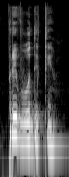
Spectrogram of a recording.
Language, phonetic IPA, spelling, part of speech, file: Ukrainian, [preˈwɔdete], приводити, verb, Uk-приводити.ogg
- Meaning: 1. to bring, to lead, to take (a person, on foot) 2. to lead (conduct or induce someone to a state or course of action) 3. to lead (to influence towards a belief, a conclusion, etc.)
